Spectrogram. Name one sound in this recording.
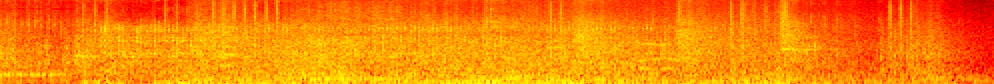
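Explosions boom and gunfire crackles in a battle.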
